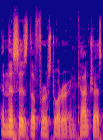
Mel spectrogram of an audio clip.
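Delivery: ordinary talk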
